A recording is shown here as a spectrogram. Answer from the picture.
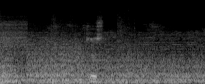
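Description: Oxy-acetylene cutting torch burning acetylene only, with no oxygen added yet: a steady rushing flame noise from its long yellow flame.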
